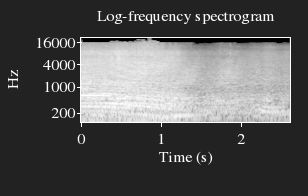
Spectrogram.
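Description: Racing motorcycles roar off the line at the start of a lightweight road race, a loud broad engine blare that eases somewhat after about a second and a half and then holds steady.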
